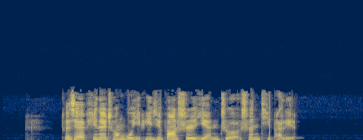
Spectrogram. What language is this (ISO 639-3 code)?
zho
